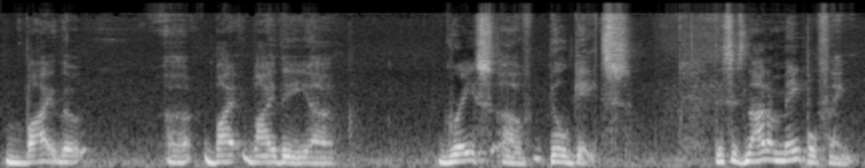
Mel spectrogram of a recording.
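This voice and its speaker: Older New York man, mellow and a bit faint hiss behind; math presenter given to rambling anecdotes. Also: fairly high pitch. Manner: rambling, anecdotal, self-interrupting. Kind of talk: live webinar Q&A.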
